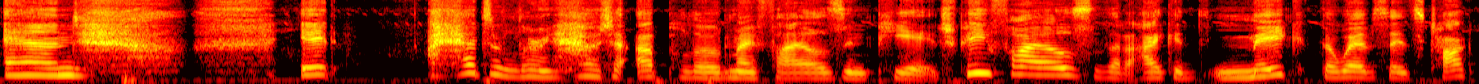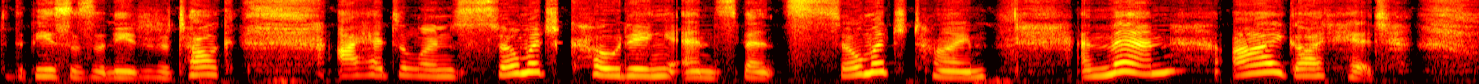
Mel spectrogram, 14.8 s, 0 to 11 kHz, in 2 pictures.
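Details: Adult female, intubated in 2016 in a medicated coma for double lung pneumonia that became acute respiratory distress syndrome, on a ventilator about three weeks; dysphonia after intubation.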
